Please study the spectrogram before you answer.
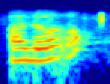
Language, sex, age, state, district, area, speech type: Nepali, female, 18-30, West Bengal, Kalimpong, rural, conversation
